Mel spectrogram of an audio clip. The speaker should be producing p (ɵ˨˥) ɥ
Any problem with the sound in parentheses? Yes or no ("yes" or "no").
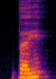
yes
